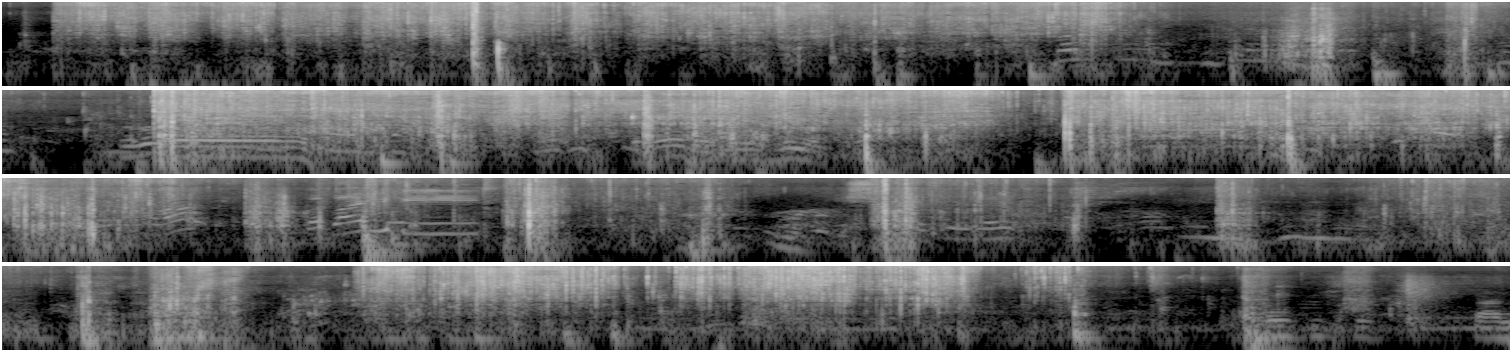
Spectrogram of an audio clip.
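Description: Water poured in several long goes from a plastic jerrycan, splashing onto stones and dirt, with a shovel scraping and knocking against stones as the wet soil is worked into mud.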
